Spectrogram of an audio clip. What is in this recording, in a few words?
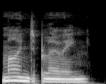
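"mind-blowing", British English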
